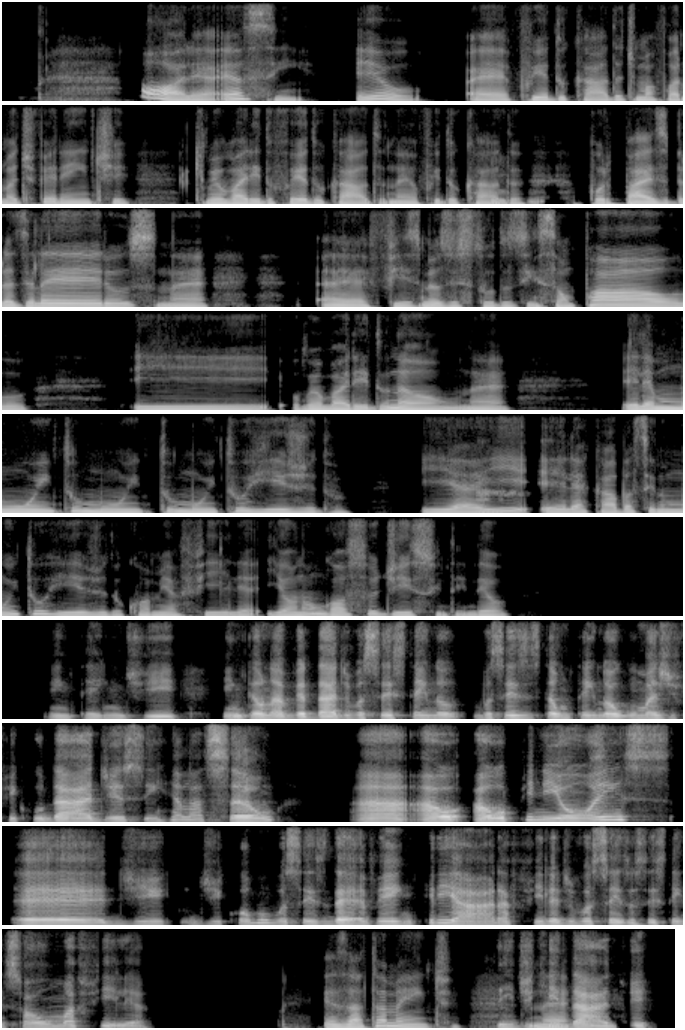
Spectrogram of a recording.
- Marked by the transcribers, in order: tapping
- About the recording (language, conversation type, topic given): Portuguese, advice, Como posso manter minhas convicções quando estou sob pressão do grupo?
